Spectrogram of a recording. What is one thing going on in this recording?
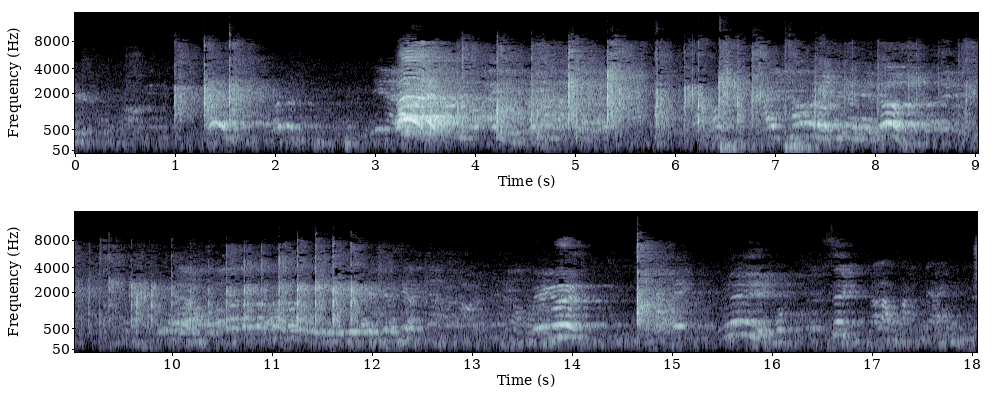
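Young men shout and cheer loudly in a large echoing hall.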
